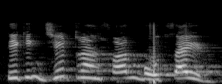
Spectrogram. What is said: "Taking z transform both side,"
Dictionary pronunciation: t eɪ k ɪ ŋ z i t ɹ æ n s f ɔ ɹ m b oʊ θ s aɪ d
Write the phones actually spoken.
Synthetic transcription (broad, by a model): t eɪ k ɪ ŋ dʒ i t ɹ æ n s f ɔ ɹ m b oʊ t s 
